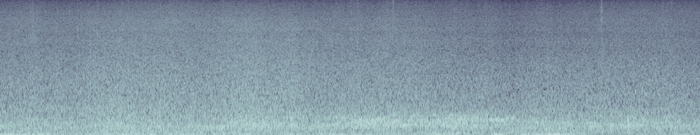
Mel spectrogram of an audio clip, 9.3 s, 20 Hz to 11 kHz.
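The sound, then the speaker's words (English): Strong storm wind howling through the town on Tangier island in the United States at 40 or 50 miles an hour, roaring steadily for the whole stretch, a dense, buffeting rush heavy in the low end, with no pauses and no voices. “The storm's blown in, and the wind is howling through the town at 40 or 50 miles an hour.”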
